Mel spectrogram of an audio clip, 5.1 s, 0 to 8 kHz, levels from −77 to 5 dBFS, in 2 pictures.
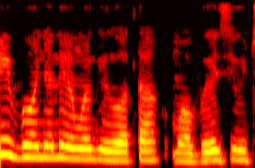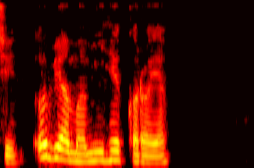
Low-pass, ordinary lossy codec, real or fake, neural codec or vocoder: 7.2 kHz; none; real; none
